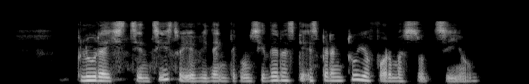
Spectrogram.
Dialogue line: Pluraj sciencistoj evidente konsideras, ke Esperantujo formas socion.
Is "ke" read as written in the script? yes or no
yes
